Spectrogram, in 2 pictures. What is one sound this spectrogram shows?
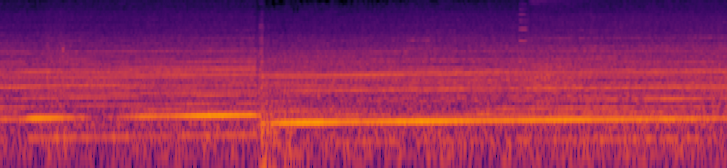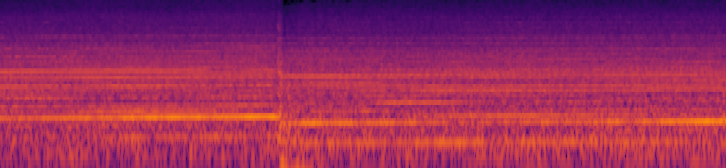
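A racing car engine roars at high revs, rising in pitch and dropping briefly at each gear change.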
